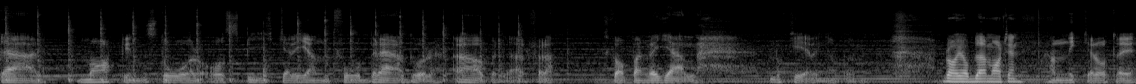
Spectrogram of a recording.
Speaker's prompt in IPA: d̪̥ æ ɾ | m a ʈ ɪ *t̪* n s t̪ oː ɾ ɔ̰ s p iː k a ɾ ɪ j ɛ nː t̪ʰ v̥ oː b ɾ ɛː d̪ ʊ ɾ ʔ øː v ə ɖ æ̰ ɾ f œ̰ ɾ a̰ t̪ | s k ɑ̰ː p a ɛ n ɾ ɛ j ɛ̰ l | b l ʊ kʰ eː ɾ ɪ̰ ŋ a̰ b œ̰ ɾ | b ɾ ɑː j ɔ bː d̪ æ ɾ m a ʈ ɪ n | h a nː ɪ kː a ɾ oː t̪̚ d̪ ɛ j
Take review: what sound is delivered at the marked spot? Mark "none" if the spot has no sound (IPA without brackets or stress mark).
none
